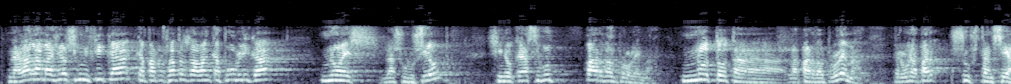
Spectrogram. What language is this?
Catalan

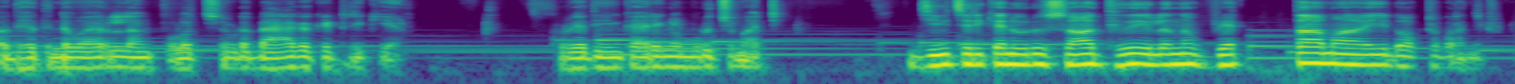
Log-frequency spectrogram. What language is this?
Malayalam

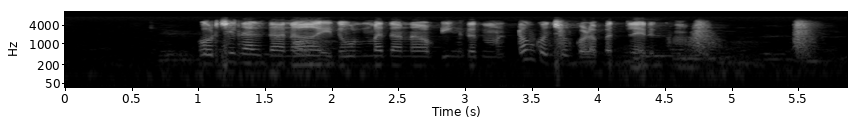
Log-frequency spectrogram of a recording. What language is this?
Tamil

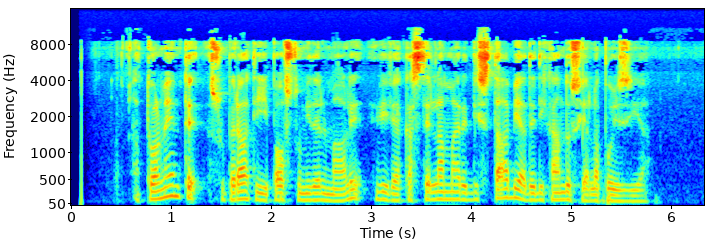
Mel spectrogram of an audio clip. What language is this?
Italian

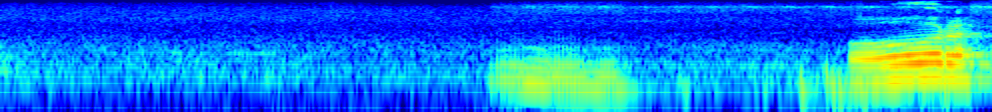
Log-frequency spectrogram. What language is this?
Punjabi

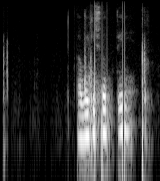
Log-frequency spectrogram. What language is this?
Bangla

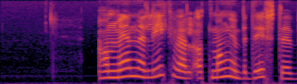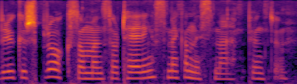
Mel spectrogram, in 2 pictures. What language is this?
Norwegian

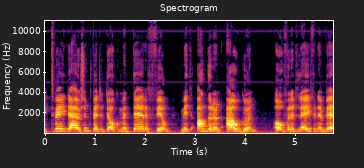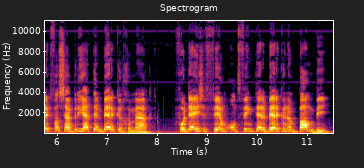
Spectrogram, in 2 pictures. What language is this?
Dutch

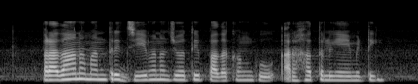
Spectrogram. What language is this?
Telugu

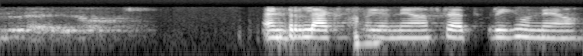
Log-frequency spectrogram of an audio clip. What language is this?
Punjabi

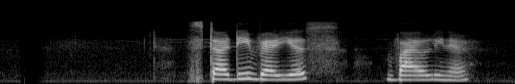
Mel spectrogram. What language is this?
Bangla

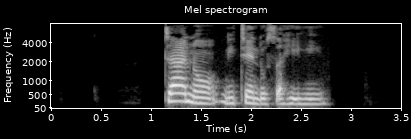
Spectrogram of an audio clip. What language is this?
Swahili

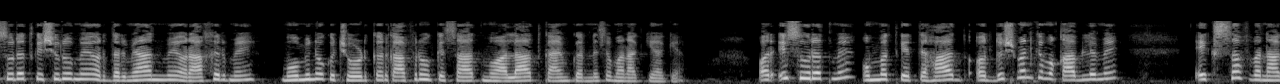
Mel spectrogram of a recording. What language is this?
Urdu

